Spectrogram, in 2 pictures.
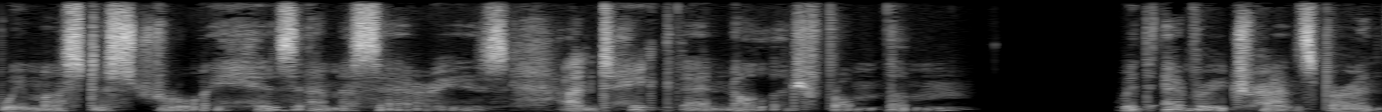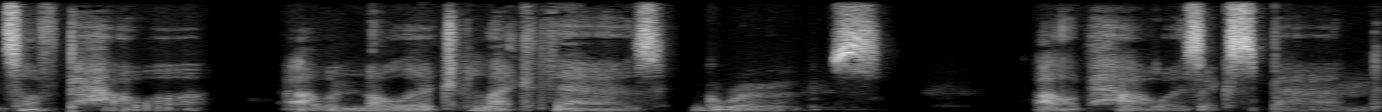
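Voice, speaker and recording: A man puts on a character voice and speaks at a very slow pace. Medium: audio drama. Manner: commanding, ominous, slow.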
